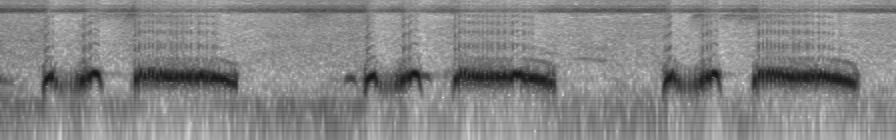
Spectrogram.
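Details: Spotted dove (tekukur) calling to attract other doves: three phrases, each a hurried double note then a sustained even coo, spaced about a second and a half apart, soft hum behind.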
